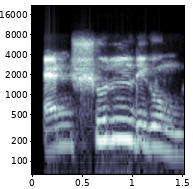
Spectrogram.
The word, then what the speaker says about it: Entschuldigung: Entschuldigung, not Schaldigung.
